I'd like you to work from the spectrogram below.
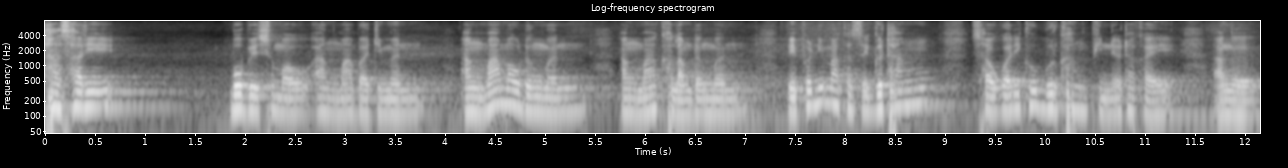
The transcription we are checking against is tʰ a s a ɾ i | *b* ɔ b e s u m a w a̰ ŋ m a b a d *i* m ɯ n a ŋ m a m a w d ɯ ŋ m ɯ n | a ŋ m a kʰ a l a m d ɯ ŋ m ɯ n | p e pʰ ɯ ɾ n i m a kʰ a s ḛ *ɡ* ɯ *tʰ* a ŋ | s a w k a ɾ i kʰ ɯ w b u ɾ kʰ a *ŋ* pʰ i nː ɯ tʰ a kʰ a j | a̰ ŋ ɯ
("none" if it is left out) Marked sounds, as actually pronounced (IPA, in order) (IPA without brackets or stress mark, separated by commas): b, i, ɡ, tʰ, ŋ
